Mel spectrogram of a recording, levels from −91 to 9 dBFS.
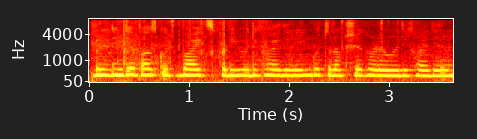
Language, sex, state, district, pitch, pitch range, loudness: Hindi, female, Rajasthan, Nagaur, 250 Hz, 240-255 Hz, -13 LUFS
